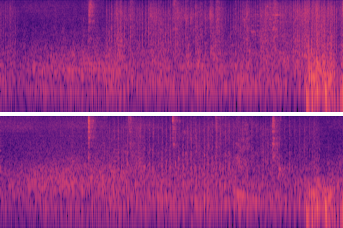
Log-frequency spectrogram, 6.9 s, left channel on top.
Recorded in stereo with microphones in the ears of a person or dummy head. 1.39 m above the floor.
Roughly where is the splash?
Right.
